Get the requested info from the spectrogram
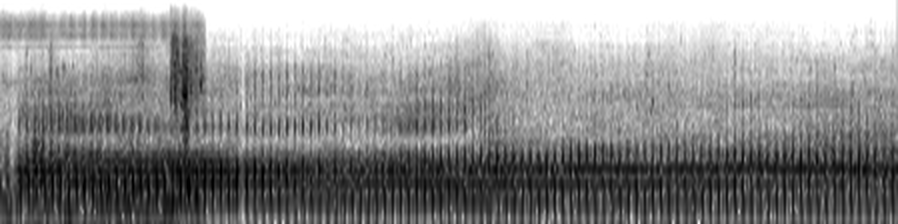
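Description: Bixpy Jet electric jet motor running steadily to push an inflatable paddle board: an even, motor-like hum with a fast, regular pulse.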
